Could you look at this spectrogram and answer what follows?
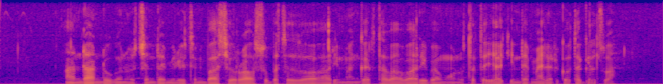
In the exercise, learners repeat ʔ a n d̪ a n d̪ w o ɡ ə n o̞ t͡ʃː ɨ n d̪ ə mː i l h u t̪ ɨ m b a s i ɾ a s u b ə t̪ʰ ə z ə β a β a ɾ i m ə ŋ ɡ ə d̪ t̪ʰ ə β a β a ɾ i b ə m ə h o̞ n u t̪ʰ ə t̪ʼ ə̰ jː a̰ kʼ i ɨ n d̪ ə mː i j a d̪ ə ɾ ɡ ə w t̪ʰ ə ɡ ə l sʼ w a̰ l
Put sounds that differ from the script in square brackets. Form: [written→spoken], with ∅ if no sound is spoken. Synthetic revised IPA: ʔ a n d̪ a n d̪ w o ɡ ə n o̞ t͡ʃː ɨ n d̪ ə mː i l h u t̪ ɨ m b a s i ɾ a s u b ə t̪ʰ ə z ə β a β a ɾ i m ə ŋ ɡ ə d̪ t̪ʰ ə β a β a ɾ i b ə m ə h o̞ n u t̪ʰ ə t̪ʼ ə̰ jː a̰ kʼ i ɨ n d̪ ə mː i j a d̪ ə ɾ ɡ ə w t̪ʰ ə ɡ ə l sʼ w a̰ l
